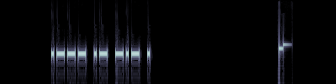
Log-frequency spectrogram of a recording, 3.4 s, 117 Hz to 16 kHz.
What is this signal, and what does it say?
Morse code, heard as a keyed tone, about 42 wpm, 700 Hz. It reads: JAKE
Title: USA Common Names - Max 4 Letters - 45wpm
